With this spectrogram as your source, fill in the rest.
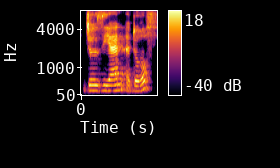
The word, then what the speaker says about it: Josan Adol: all right um so my name is Josan adol I'll say this again my name is Josan the pronunciation is Josan adol um I'm a law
